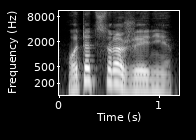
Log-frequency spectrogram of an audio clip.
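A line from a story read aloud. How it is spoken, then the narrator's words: Relieved sigh. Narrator (Russian): Командор облегченно вздохнул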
